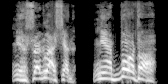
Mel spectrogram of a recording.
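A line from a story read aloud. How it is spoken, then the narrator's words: Shouting. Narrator (Russian): закричал ушастый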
